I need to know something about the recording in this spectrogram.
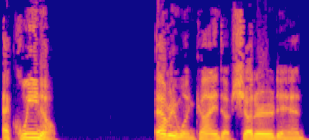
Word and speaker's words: Aquino: name with the K sound, Americanized as Aquino, the officers did the same. It was almost a show of passive resistance. And when anyone ever pronounced his name the way he wanted it, Aquino, everyone kind of shuddered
